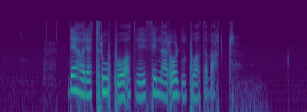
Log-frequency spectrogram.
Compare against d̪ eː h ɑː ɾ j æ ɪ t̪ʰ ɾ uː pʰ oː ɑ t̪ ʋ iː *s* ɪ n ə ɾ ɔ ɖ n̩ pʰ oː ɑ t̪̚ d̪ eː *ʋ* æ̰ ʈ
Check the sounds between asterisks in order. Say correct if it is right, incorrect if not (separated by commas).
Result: incorrect, correct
